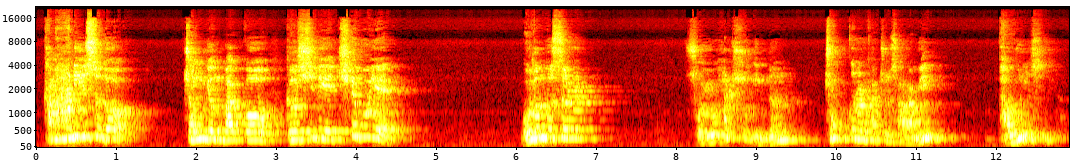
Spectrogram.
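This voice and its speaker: Amid audible room echo, a man talks at a very slow pace with long, frequent pauses, his extremely high pitch showing ordinary variation. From Gyeongsang province, South Korea. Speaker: pastor. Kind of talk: sermon. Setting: church.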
